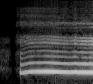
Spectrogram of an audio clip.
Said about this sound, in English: Big yawn. I do feel, like, exceptionally tired right now.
